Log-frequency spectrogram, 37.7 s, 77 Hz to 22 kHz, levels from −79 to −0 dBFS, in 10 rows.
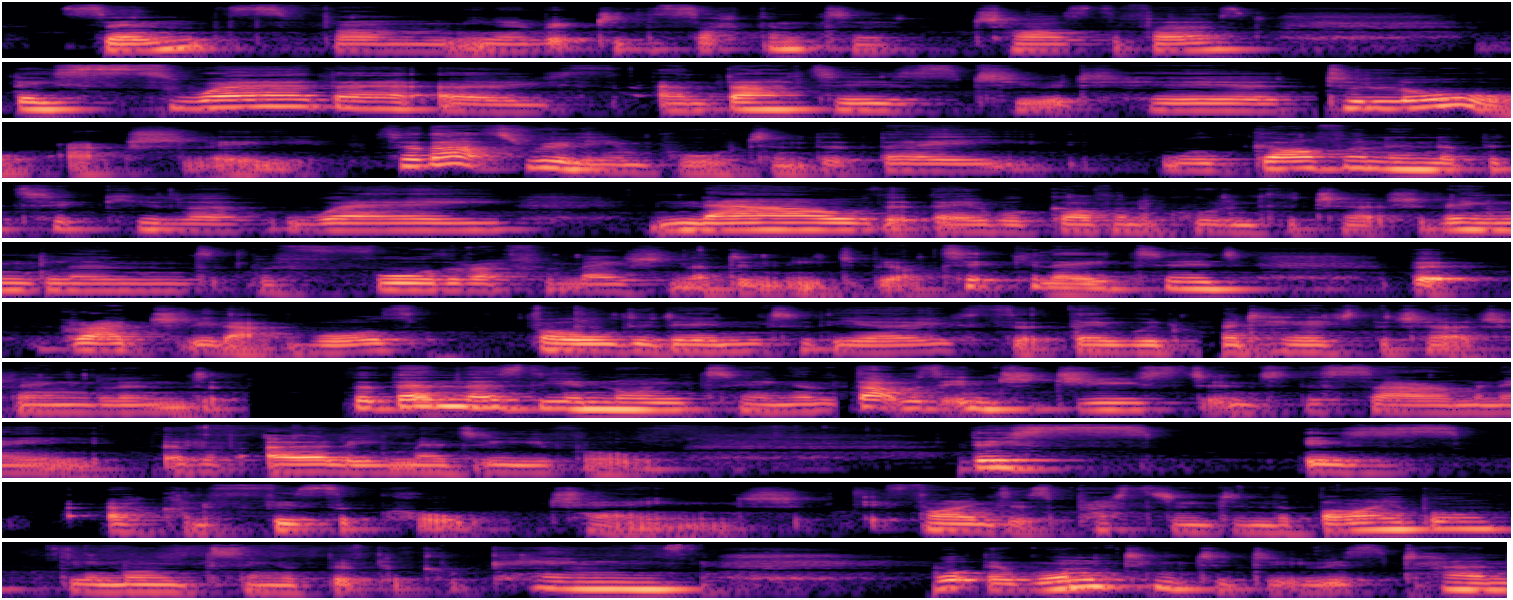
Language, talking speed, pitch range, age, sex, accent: English, 175 wpm, 155-200 Hz, 40-59, female, British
